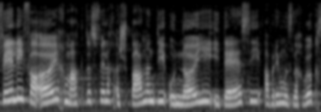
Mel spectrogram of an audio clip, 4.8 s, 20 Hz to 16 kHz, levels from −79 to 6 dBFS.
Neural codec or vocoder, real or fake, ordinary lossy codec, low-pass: vocoder, 48 kHz, 128 mel bands, Vocos; fake; none; 14.4 kHz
